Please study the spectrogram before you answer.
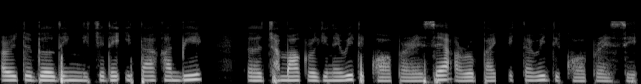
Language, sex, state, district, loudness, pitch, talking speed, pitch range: Nagamese, female, Mizoram, Aizawl, -23 LUFS, 185 Hz, 195 wpm, 170-195 Hz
